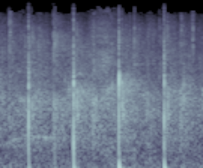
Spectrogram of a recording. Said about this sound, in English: Go ahead and clap, that's all right.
